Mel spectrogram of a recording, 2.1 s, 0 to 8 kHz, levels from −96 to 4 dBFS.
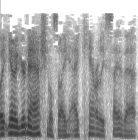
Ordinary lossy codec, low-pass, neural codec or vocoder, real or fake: MP3, 24 kbps; 7.2 kHz; codec, 16 kHz in and 24 kHz out, 0.8 kbps, FocalCodec, streaming, 65536 codes; fake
